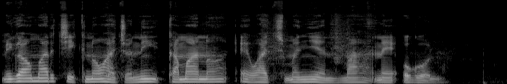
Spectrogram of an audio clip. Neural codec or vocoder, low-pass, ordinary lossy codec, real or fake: vocoder, 44.1 kHz, 128 mel bands every 512 samples, BigVGAN v2; none; none; fake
